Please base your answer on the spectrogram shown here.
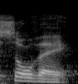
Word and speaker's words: Soave: I'm going with Soave, Soave. Sounds like sorbet. Or Soave, because it could actually be 3 syllables.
